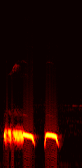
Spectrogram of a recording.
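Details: Spotted dove calling to stir up other doves: a low coo opening with a rapid fluttering stutter that runs into a smooth held note, then a second short arched coo, clean and close.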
